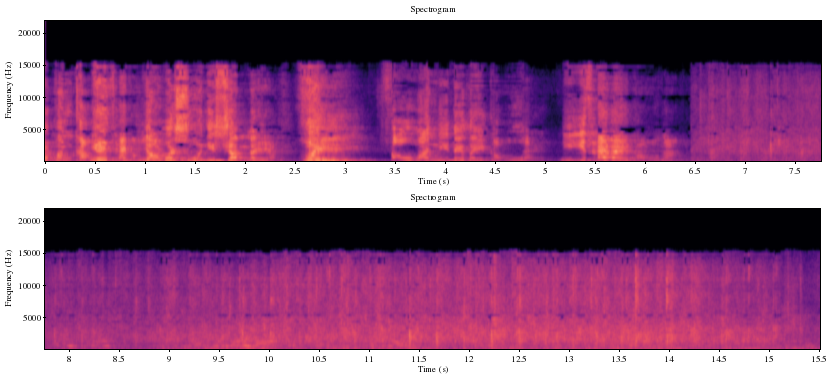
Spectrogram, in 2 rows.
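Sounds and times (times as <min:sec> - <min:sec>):
speech: 0:00.0 - 0:06.8
audience clapping at a live comic crosstalk performance: 0:06.4 - 0:15.5.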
